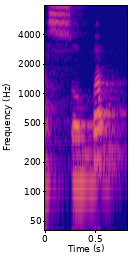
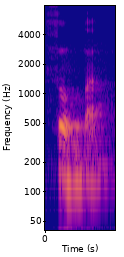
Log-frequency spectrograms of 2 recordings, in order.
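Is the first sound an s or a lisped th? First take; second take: s; lisped th. First: It starts with a plain s sound. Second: It starts with a lisped th sound. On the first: "fosse falar a palavra sopa" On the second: "uma pessoa com a língua um pouco presa"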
